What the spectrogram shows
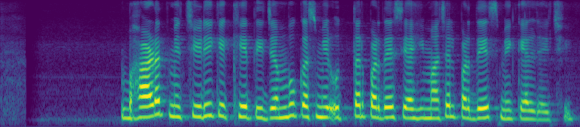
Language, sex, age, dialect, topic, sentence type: Magahi, female, 56-60, Western, agriculture, statement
